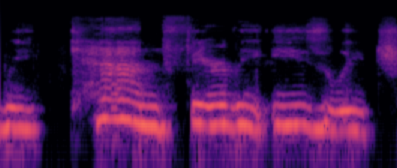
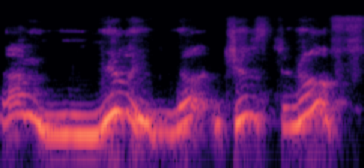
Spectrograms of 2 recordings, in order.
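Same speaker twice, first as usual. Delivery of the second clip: loud silly cartoon voice; 3 semitones higher, 5 dB louder than usual. Changing the chatter in their head to a new line, Goofy voice. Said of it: "one of my favorite characters um, is Goofy... but I change it to".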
